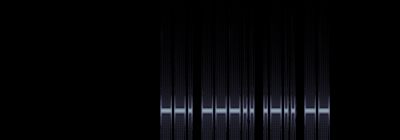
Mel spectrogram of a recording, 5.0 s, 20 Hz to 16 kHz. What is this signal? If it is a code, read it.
Morse code, heard as a keyed tone, about 28 wpm, 700 Hz. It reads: G8LM
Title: DXCC-100 Call Signs - 4 Characters - 28wpm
